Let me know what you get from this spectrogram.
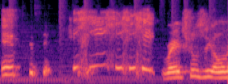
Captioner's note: high pitched giggling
